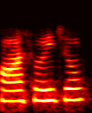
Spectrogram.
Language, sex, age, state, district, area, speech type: Odia, female, 18-30, Odisha, Subarnapur, urban, conversation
